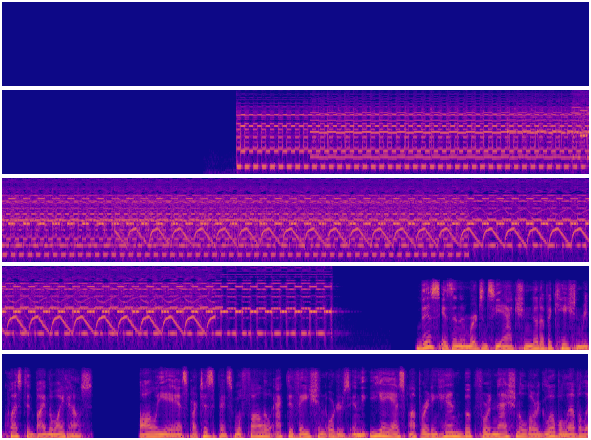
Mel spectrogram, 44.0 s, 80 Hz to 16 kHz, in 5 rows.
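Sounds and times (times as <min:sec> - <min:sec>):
buzzy low alarm tone: 0:12.3 - 0:31.6
higher steady alarm tones: 0:12.3 - 0:31.6
wavering siren sweep: 0:13.3 - 0:31.6.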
